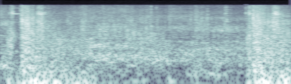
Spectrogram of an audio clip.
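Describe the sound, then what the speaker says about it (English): Double-barrelled shotgun firing in Doom, two heavy booming blasts with a gritty decay, one at the start and another near the end, loud and close. "So you need the double shotgun here."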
